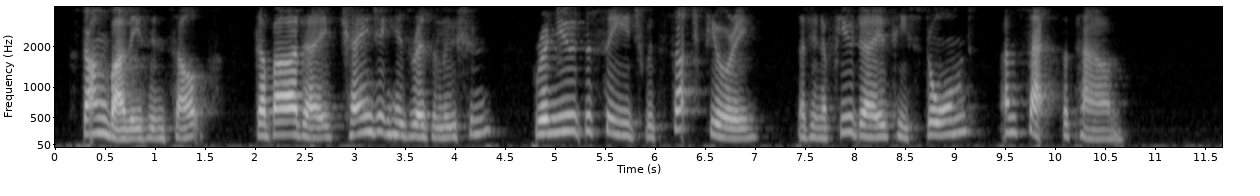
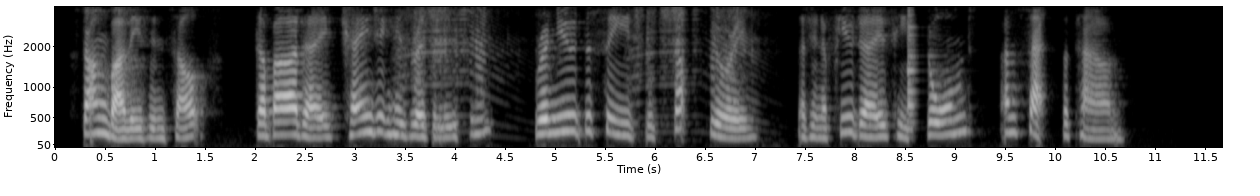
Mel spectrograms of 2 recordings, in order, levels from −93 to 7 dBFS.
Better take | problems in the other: first | noise reduction (neural mask model RNNoise)

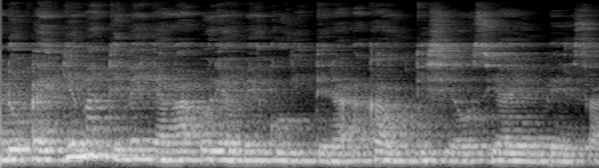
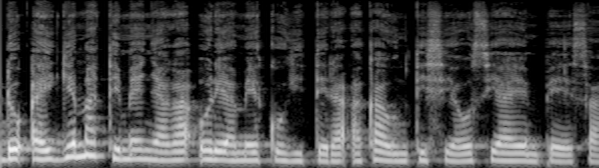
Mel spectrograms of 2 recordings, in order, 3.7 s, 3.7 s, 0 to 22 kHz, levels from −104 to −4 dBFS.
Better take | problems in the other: second | room echo; dies away in 1 s

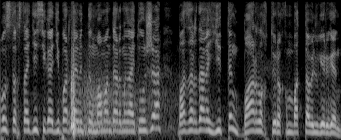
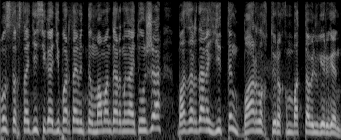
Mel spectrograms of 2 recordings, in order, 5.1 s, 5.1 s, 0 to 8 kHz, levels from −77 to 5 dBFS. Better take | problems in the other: second | background sound (Door / Car); 5 dB below the speech

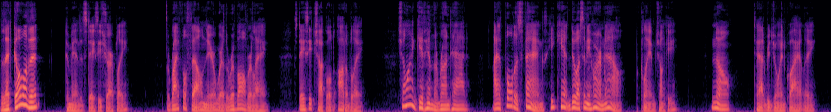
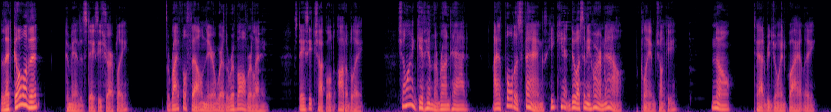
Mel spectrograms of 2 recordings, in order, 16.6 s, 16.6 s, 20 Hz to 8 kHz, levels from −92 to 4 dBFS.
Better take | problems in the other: first | noise reduction (neural mask model DeepFilterNet 3)

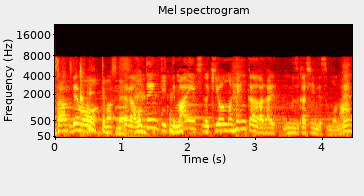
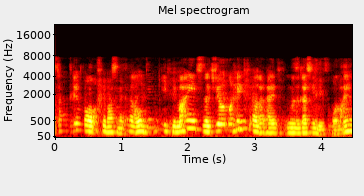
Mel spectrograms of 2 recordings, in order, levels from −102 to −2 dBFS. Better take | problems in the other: first | noise reduction (neural mask model DeepFilterNet 3)

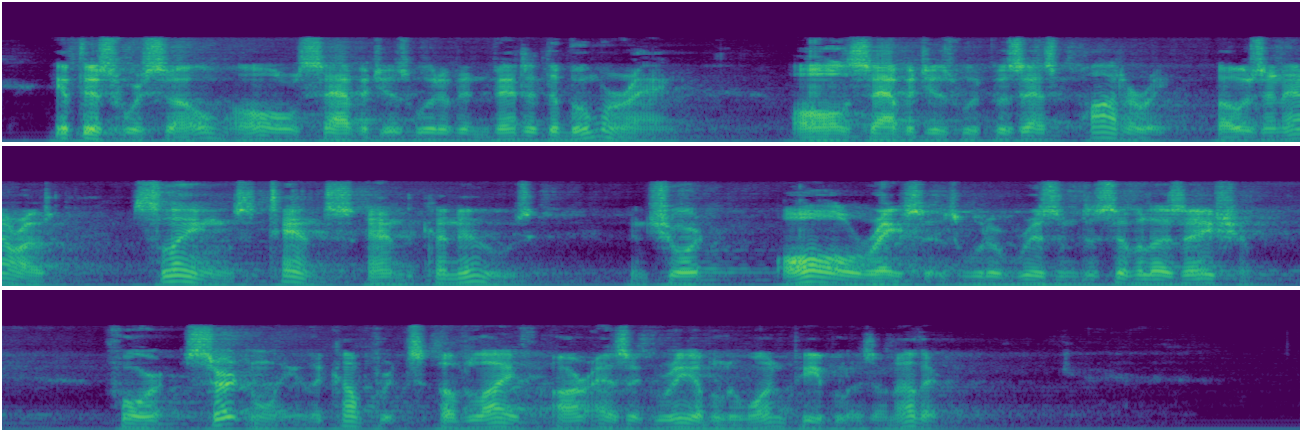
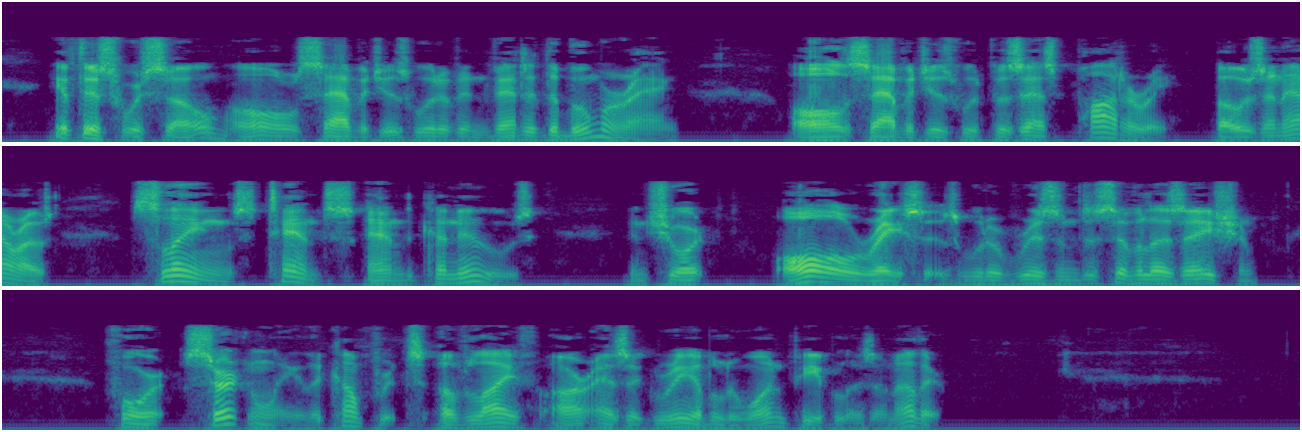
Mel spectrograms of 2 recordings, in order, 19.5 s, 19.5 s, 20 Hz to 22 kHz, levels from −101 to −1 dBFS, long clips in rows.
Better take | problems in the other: second | room echo; dies away in 2.3 s

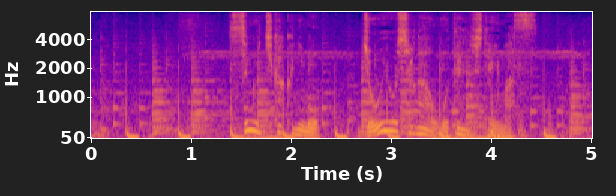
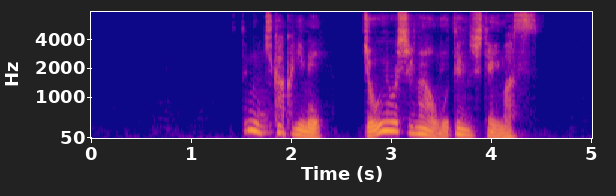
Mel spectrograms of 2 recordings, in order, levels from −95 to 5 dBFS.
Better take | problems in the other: first | noise reduction (neural mask model DeepFilterNet 3)

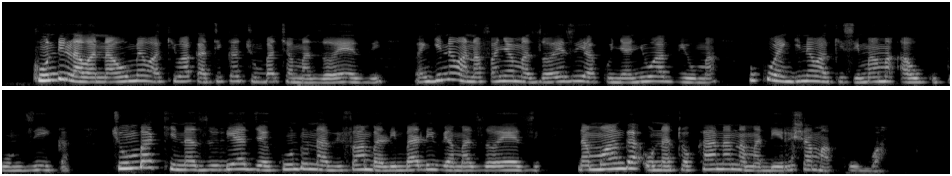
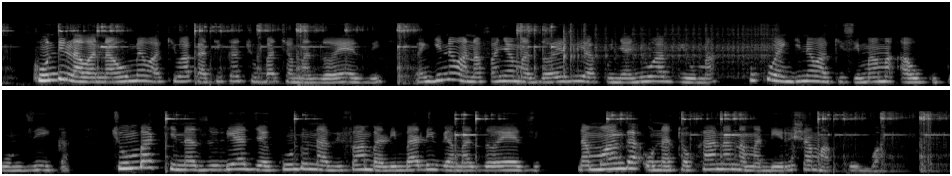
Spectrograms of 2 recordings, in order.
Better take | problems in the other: first | background sound (Coin (dropping)); 7 dB below the speech

